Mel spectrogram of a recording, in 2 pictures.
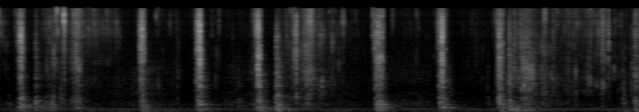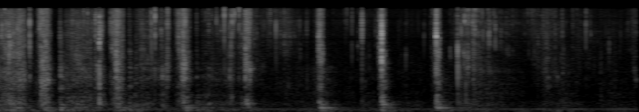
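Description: Hands kneading, folding and stretching glossy slime: sharp sticky pops at irregular intervals, about one every half-second to second, with longer sticky tearing noise as the slime is pulled apart, mostly in the middle and again near the end.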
